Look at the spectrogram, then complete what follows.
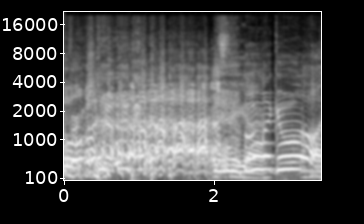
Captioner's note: laughter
